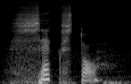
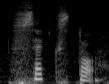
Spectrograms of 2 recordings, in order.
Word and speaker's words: sexto: of a person then another way to pronounce X is like KS as in English paxi box fix when placed inside a word you say so for example sexto sexto which means sixth in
